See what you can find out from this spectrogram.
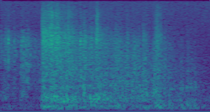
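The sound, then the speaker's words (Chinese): Thunder rolls across the sky: a deep rumble breaks in abruptly with a loud low burst, then keeps rolling heavily and evenly to the end. “这时天上滚过一阵雷声”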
